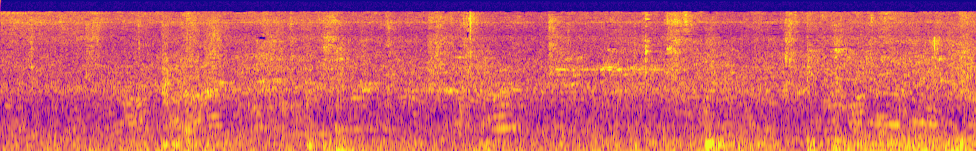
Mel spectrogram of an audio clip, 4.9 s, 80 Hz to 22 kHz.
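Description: Steady low rumble of the 12023 Howrah-Patna Janshatabdi Express at Jamtara station, a continuous moderate rail noise without clear spoken words.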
